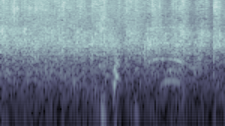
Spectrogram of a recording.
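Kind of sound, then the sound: crowd, studio audience applause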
